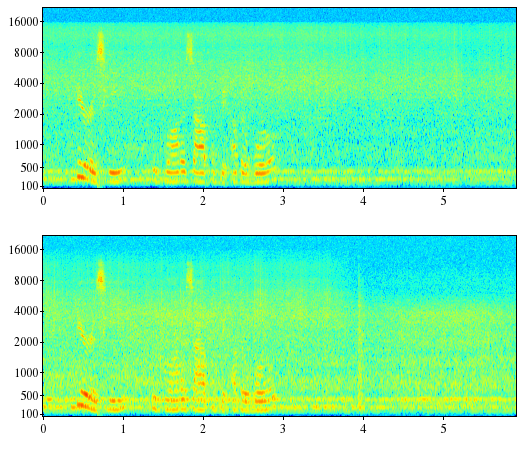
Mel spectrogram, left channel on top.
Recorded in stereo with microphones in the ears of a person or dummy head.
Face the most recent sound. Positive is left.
turn(degrees=5)  # may be behind; listen again after turning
